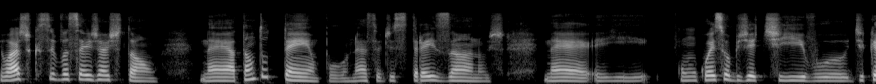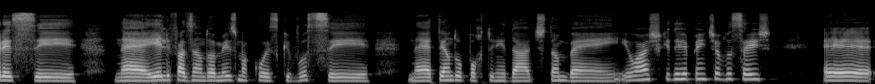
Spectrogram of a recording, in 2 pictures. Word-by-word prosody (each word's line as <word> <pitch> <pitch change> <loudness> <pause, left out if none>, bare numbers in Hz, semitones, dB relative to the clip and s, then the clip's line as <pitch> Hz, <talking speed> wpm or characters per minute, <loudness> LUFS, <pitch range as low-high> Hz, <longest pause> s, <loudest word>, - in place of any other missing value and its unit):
eu 185 - -2
acho 225 +5 +7
que - - -7
se 250 - -4
vocês 230 -1 +1
já 215 -1 +2
estão, 160 -9 -1 0.4
né, 170 +1 +2
há 165 - +5
tanto 250 - -1
tempo, 170 - +1
né, 170 +3 -3
você 170 -1 -10
disse 175 +2 -6
3 185 -2 0
anos, 160 -4 -2 0.4
né, 165 -2 +2
e 165 0 -11 0.3
com 185 0 -7
com 205 - -1
esse 205 +3 +5
objetivo 180 -4 -1
de 190 +5 -6
crescer, 170 -4 +3 0.4
né, 170 0 +5
ele 195 +3 +5
fazendo 190 -2 0
a 180 - +2
mesma 190 +1 -3
coisa 175 -3 -5
que 185 - -8
você, 165 -3 -1 0.4
né, 170 +1 +1
tendo 195 +1 0
oportunidades 170 -3 -3
também, 165 -1 -3
eu 185 +2 -4
acho 230 +2 +1
que 240 - -9
de 245 - -3
repente 245 0 -2
é - - -1
vocês, 245 0 -1 0.5
eh, 180 -2 +4
180 Hz, 150 wpm, -24 LUFS, 165-200 Hz, 0.5 s, acho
